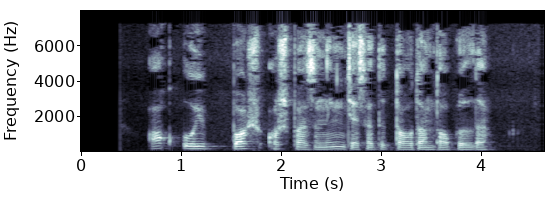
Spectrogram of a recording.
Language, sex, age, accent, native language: Uzbek, male, 12-17, Toshkent shahri, Uzbek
